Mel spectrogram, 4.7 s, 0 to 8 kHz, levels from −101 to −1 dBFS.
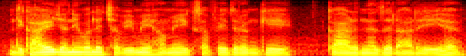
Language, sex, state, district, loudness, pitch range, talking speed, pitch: Hindi, male, Assam, Kamrup Metropolitan, -18 LUFS, 95-110 Hz, 195 wpm, 100 Hz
